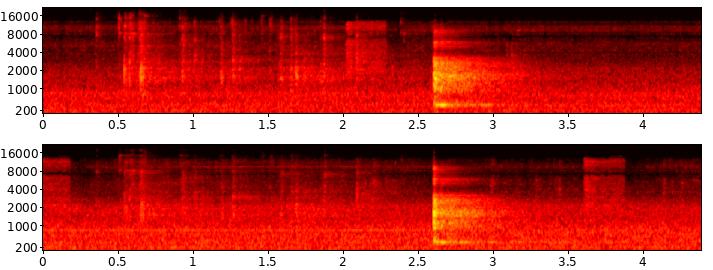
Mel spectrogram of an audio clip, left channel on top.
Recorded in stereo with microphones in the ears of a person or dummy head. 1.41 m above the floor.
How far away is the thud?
About 2 m.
